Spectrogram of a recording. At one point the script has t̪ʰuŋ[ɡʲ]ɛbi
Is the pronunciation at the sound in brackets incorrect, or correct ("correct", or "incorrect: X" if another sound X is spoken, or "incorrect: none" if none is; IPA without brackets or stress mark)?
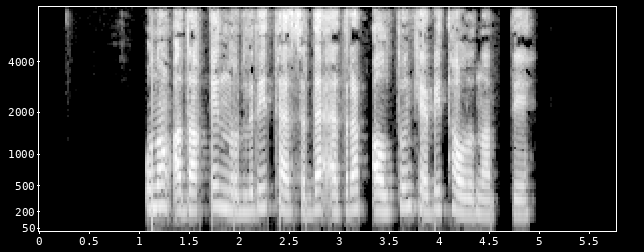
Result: incorrect: kʲ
